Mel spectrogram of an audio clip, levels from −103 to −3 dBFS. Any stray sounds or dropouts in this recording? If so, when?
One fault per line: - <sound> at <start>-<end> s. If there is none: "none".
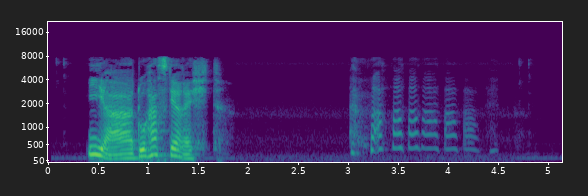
- laugh at 3.0-4.5 s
